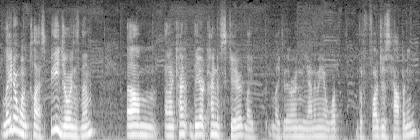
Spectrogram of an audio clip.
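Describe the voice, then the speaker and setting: A man's voice: fairly high pitch, moderate pace. A man telling a fan-fiction story informally, often repeating and restarting his phrases. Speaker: host of a fan what-if story series. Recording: dull lo-fi mic, music behind. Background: background music.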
